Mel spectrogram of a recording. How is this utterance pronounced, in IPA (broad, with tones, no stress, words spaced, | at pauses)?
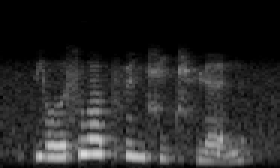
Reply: pjo˧˥ʊ̯swɔ˥ pʰy˥˩nɕi˧˥ t͡ɕʰɥɛ̰˨˩˦n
